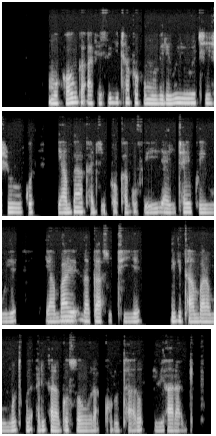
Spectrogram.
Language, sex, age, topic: Rundi, male, 18-24, agriculture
